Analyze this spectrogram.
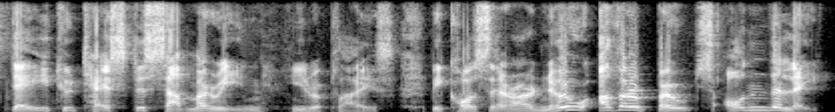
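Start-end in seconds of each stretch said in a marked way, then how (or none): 0.0-2.0 put-on high, lively voice of an old fairy king; King Thistle's voice. King tells the children about the test. 3.2-6.2 put-on high, lively voice of an old fairy king; King Thistle's voice. King tells the children about the test.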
